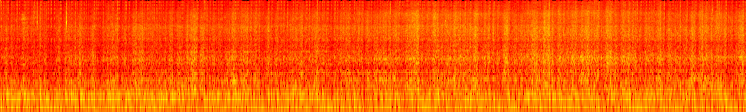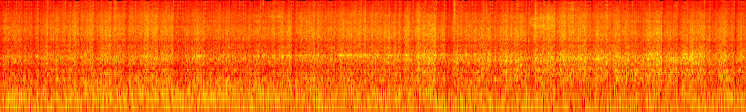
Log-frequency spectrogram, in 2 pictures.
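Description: Passenger train running along the track, heard from on board: a steady, loud low rumble of wheels and carriage, with a faint tone rising slightly in pitch over the second half.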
